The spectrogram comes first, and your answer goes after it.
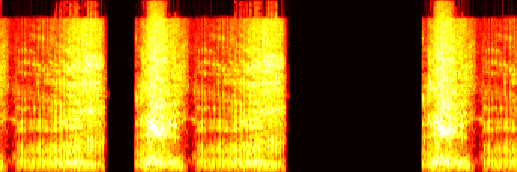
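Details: Leopard giving harsh, rasping roars in quick succession, a short sharp burst set between longer gravelly calls, then a pause before another abrupt rasp.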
